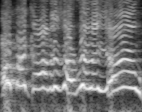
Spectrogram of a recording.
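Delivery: put-on really loud little girl voice. Voicing a little girl who calls out in surprise: really loud little girl voice. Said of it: "And then really loud, you'll hear this little girl like".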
